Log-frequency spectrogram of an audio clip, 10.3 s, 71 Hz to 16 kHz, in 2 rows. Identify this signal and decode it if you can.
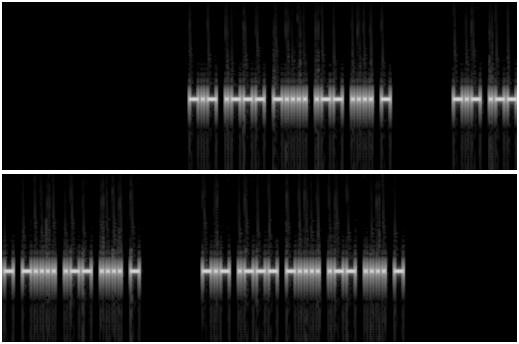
Morse code, heard as a keyed tone, about 40 wpm, 700 Hz. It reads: KJ6WHT KJ6WHT KJ6WHT
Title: USA Call Signs - 6 Characters - Repeated 3x - 40wpm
